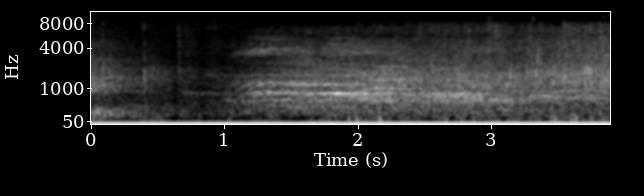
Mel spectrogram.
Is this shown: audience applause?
yes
